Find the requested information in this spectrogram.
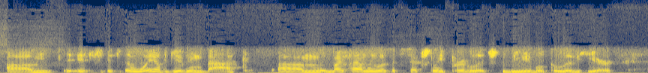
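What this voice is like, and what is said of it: Polish accent in English. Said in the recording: “I wasn't born here, as your listeners can probably tell by still by my accent, even though I'm in Canada for over 40 years... we came from a communist Poland”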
